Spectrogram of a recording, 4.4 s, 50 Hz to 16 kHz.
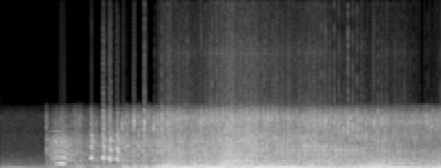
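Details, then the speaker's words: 1980 Suzuki GS550E four-cylinder with Wiseco 12.5:1 pistons, Wiseco cam, 603cc, rejetted carbs and GS650GT exhaust, on its second start after rebuild: quick crank and catch, then crisp, even blips; running healthy. "mouse sounding pretty good considering"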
